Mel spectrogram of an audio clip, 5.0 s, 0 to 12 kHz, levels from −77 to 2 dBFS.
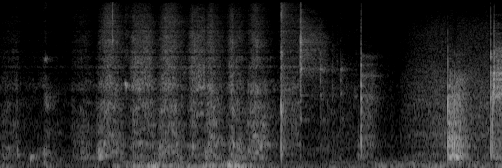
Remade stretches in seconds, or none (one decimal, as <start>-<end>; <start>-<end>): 0.0-3.0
